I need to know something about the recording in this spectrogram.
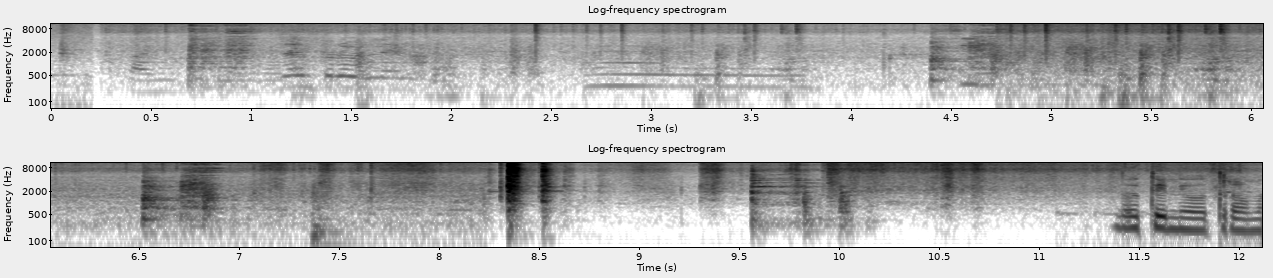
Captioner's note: sonido ambiente cocina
